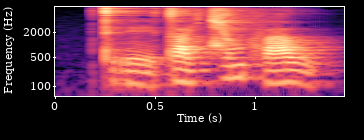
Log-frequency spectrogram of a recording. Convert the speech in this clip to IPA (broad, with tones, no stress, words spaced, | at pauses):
treː˩˦ta˧jt͡ɕo˥˩n fa˥˩w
